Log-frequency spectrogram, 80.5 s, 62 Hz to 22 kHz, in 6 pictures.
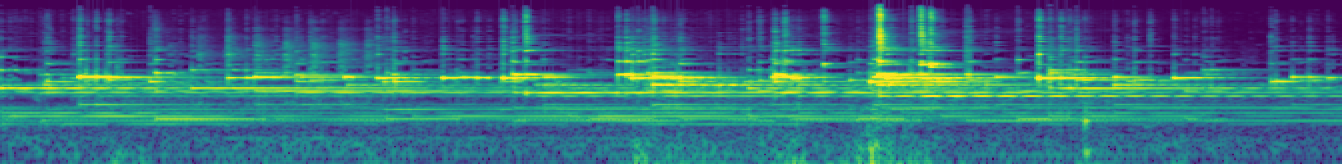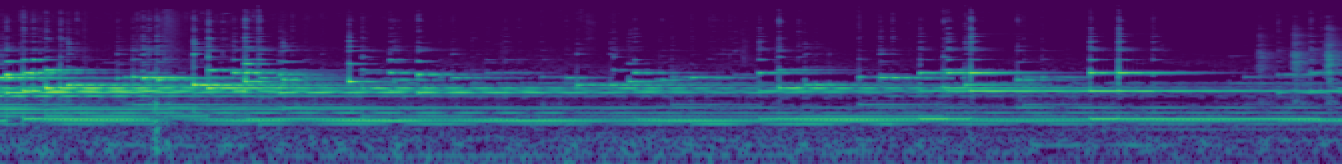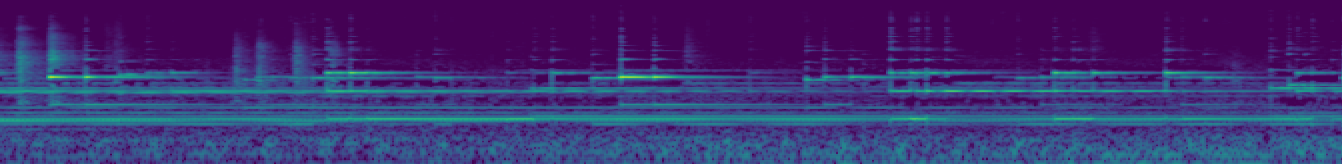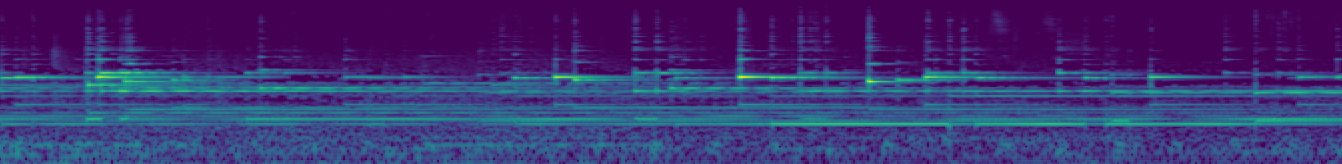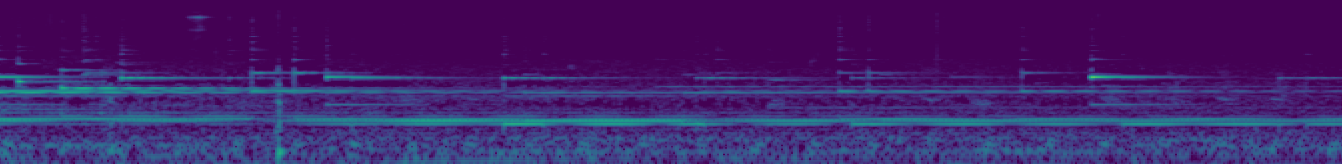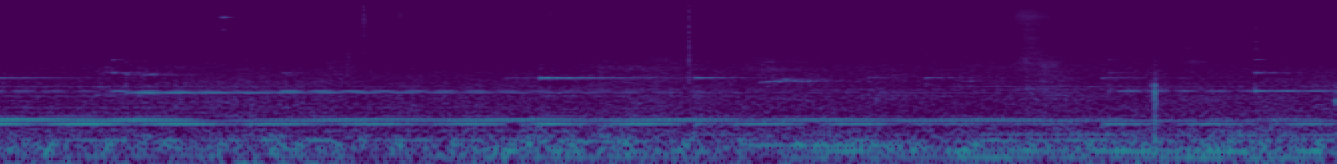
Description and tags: This is a recording of large wind chimes in my backyard. I used a Zoom H6 with the mid side mic.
